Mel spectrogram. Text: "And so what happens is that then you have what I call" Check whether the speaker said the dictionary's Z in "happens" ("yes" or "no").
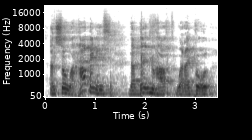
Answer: no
